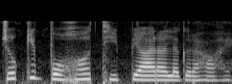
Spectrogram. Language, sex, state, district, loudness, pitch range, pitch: Hindi, female, Himachal Pradesh, Shimla, -15 LUFS, 200-245 Hz, 220 Hz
